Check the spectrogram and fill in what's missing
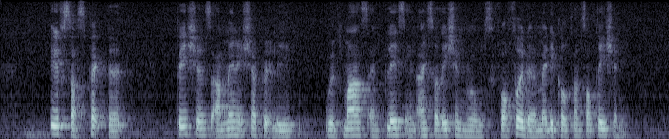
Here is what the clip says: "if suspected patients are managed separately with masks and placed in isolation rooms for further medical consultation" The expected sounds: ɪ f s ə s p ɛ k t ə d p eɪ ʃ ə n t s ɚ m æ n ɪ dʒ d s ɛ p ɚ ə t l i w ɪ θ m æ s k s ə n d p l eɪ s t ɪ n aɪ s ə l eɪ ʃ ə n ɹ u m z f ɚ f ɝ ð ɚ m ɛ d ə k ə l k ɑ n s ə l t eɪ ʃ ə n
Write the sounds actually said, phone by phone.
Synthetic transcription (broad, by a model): ɪ f s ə s p ɛ k t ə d p eɪ ʃ ə n t s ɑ m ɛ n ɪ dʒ s ɛ p ɚ ə t l i w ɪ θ m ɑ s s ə n p l eɪ s ɪ n aɪ s ə l eɪ ʃ ə n ɹ u m s f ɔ f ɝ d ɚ m ɛ d ə k ə l k ɑ n s ə l t eɪ ʃ ə n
